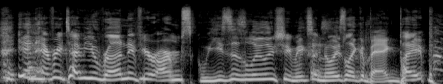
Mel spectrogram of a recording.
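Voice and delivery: usual speaking voice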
